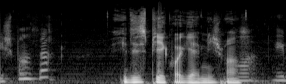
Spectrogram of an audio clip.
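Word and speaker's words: Pekuakami: Ben, ils mettent un I après le P. Ils le disent à la québécoise. Là. Ah, oui, il y a des différents de prononciation.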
